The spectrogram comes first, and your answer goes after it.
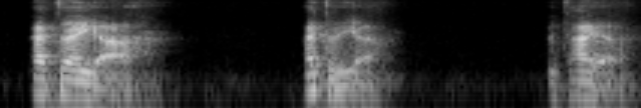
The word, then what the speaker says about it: Pattaya: a yeah Hector yeah Pattaya no fat tire so it's expensive and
